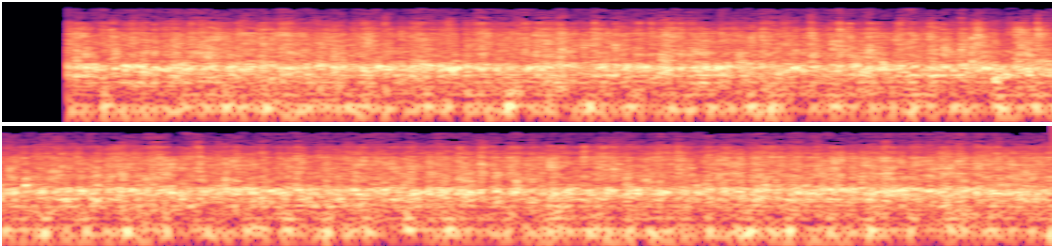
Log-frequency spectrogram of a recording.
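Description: A fishing boat's engine running steadily. It cuts in abruptly just after the start.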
